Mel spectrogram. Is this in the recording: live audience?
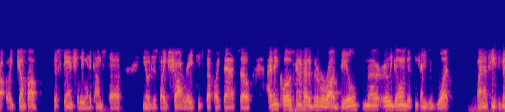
no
